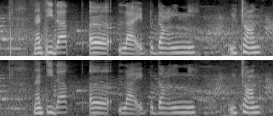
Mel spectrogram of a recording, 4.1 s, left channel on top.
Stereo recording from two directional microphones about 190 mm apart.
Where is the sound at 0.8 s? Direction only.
10° right (ahead or behind); by 2.6 s 5° left (ahead or behind).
